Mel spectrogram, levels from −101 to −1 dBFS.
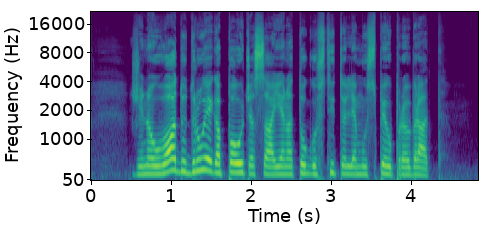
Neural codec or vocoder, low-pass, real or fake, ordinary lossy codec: none; none; real; none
